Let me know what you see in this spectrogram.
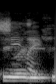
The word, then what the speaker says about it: chelating: I thought it was chelating, but it's chelating. I've been saying it wrong this whole time.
